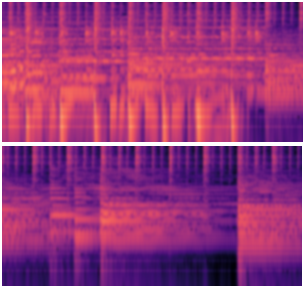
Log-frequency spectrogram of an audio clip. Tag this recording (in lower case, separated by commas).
music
